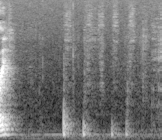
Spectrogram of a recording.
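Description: Dry-erase marker writing letters on a whiteboard: about four short, faint strokes in the second half.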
